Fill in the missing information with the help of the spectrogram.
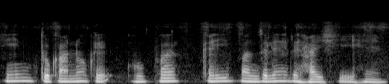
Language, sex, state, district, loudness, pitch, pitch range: Hindi, male, Delhi, New Delhi, -18 LUFS, 140 Hz, 130-150 Hz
